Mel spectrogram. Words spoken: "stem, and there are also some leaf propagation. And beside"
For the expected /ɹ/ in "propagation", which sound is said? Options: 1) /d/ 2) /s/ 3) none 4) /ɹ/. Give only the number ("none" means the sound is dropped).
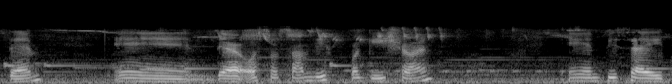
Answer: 3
